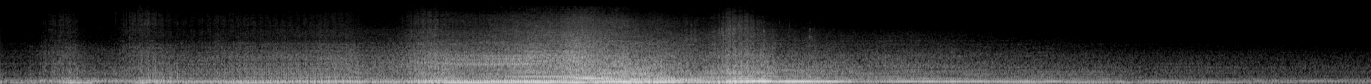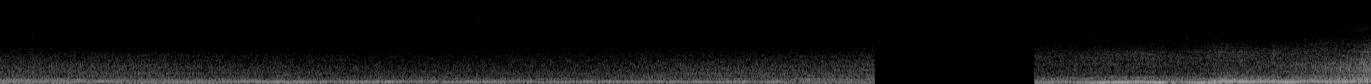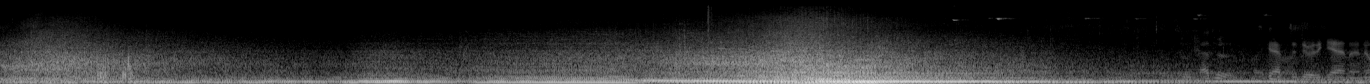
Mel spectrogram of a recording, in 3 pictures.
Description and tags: auto performance car trashy throaty start nearby and rev pass by medium speed doppler
by, start, auto, medium, car, performance, rev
